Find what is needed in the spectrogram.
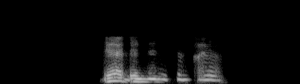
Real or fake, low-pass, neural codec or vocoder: fake; 3.6 kHz; codec, 16 kHz, 1 kbps, FreqCodec, smaller model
